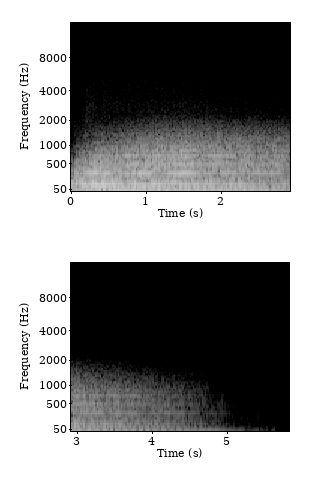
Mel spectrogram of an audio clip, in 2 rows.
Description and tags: gong -10 sem
Based on my BOSS gong, lowered 10 semitones.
